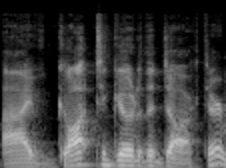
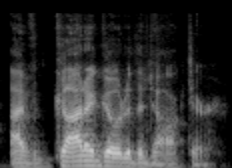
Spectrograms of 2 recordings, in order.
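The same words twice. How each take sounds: First: 'Got to' is said as two separate words. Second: 'Got to' is linked and reduced to 'gotta'.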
